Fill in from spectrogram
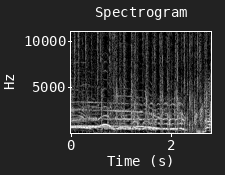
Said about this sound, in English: Let's do it again. All right, I'll get everyone in the room to clap as well.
